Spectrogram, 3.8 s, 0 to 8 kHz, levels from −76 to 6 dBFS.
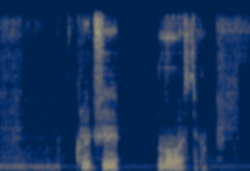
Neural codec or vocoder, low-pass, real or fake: vocoder, 22.05 kHz, 80 mel bands, HiFi-GAN; 7.2 kHz; fake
